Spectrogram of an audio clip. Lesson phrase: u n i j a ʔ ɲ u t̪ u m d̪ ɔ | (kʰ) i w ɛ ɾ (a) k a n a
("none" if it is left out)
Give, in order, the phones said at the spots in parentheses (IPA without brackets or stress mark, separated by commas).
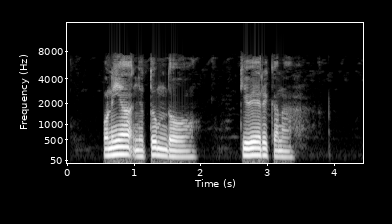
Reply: k, ɛ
